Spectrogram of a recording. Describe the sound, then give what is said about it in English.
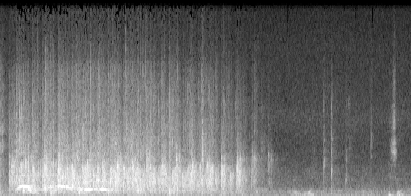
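A crowd bursts into loud, sustained applause with some whoops and cheers for a man being introduced to speak, then the clapping fades out over the last few seconds, leaving scattered claps and murmurs. “But y'all give a big round of applause for my boy”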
